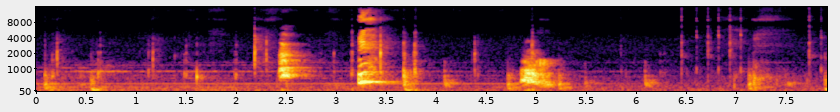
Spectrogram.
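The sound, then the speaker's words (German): A video game puppy, at night, refusing to come inside, barks three times at spaced intervals, sharp, with a thin whimpering tone hanging underneath and faint keyboard clicks scattered in the background. “meine Hunde wollen nicht hier reinkommen. Das ist ein kleines Problem.”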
